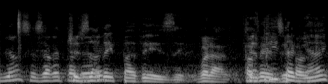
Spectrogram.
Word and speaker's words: Cesare Pavese: Tu as eu aussi un prix qui s'appelle Cesare Pavese, je le prononce bien? Cesare Pavese.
